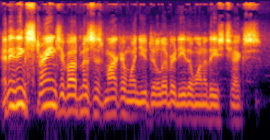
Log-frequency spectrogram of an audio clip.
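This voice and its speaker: An actor playing a dry, clipped insurance investigator in a 1950s radio detective drama. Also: male voice, mid-range voice, very animated, fast, a bit bright, poor audio. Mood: probing, dry. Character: hardboiled, dryly probing male insurance investigator. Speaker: detective and narrator. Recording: restored 1950s radio with music.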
